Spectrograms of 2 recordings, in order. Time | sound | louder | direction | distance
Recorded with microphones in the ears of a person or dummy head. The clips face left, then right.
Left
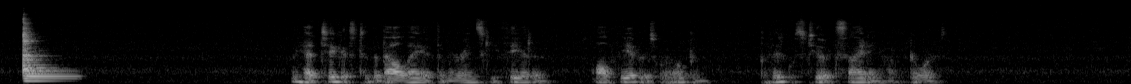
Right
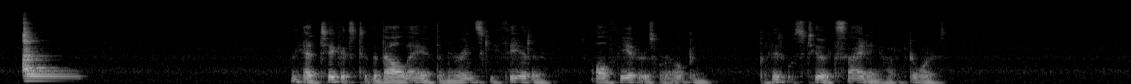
0.2 | a snare drum | left 1 dB | 25° left (ahead or behind) | 0.7 m
2.9 | a man speaking | right 6 dB | 60° right (ahead or behind) | 0.8 m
